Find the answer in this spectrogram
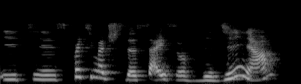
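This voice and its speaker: In a French accent, a woman speaks at a fairly slow pace, her pitch swinging very widely. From Switzerland, French-speaking. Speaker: science diplomat. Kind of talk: interview.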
